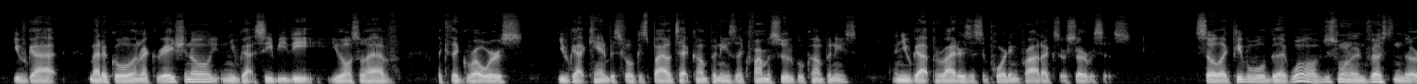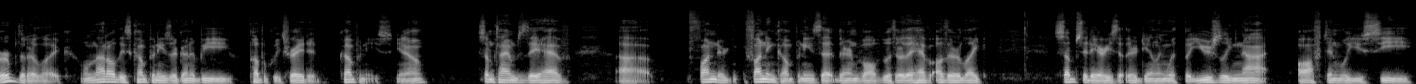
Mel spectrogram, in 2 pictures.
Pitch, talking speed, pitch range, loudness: 95 Hz, 195 wpm, 90-100 Hz, -18 LUFS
